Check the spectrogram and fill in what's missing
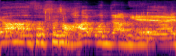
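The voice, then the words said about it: Poor raspy put-on Australian accent. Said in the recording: “my accent is awful ... very raspy Australian”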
